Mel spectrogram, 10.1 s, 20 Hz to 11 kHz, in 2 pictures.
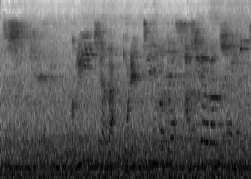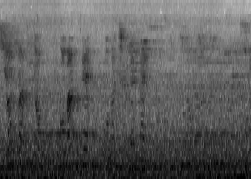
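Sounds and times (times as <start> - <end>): train rumbling into platform: 0.0 - 10.0.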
